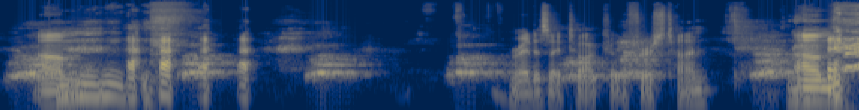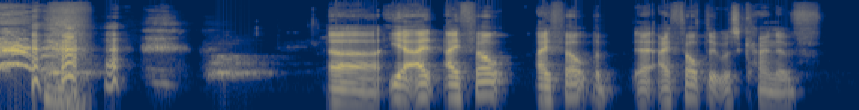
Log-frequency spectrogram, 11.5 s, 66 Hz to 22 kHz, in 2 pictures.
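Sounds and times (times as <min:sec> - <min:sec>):
dog barking and yelping: 0:00.0 - 0:00.4, 0:01.0 - 0:04.4, 0:05.0 - 0:05.5, 0:07.1 - 0:07.6
speech: 0:00.2 - 0:02.0, 0:03.4 - 0:07.0, 0:07.9 - 0:11.2
laughter: 0:00.3 - 0:02.0, 0:05.3 - 0:06.9.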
